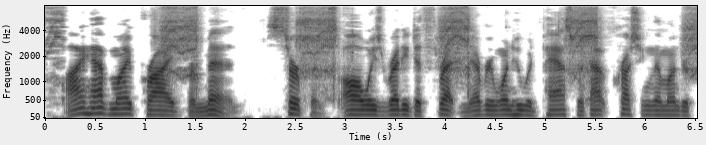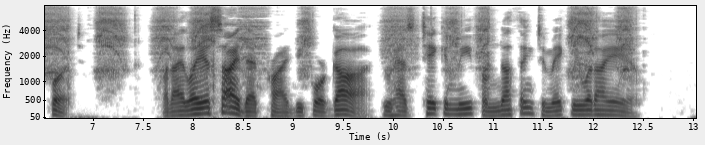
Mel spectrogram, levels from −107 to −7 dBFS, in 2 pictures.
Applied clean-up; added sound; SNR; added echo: classical method Wiener filter.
